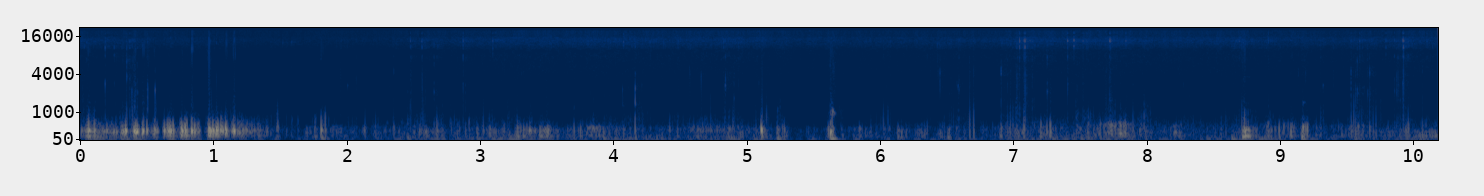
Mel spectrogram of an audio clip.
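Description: Loud, low, gurgling rumbles with bubbling pops, strongest at the start; stomach rumbling from gas and fluid moving through the gut.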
